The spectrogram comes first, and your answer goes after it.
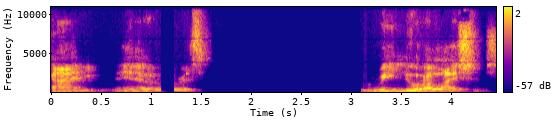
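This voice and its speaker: A man's medium-pitched voice comes across somewhat breathy, with ordinary pitch variation. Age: 80s+. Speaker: anger management instructor. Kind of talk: storytelling talk to a group.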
